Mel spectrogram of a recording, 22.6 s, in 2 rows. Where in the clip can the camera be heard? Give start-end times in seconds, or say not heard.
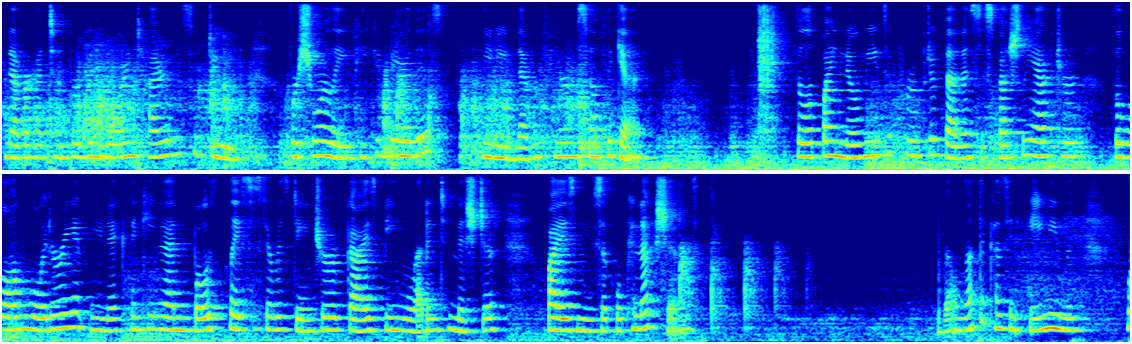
7.5-8.2.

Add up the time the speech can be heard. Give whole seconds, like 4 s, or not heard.
19 s.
